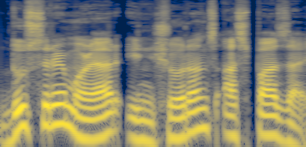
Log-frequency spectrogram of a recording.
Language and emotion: Goan Konkani, neutral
